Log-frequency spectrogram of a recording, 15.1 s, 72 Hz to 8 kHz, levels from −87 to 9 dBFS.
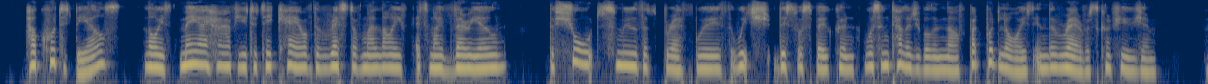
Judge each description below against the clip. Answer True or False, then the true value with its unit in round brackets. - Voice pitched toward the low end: False (185 Hz)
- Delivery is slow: False (165 wpm)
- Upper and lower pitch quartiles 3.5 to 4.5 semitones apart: False (2.9 semitones)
